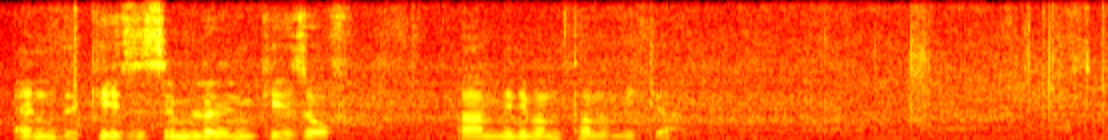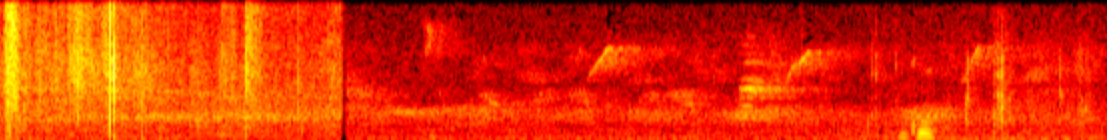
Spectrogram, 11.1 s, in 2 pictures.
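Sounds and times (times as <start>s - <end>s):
small birds chirping: 0.3s - 11.0s.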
